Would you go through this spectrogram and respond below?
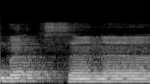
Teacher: بأسنا حمزہ ساکن جھٹکے سے نا الف مدہ ہے.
